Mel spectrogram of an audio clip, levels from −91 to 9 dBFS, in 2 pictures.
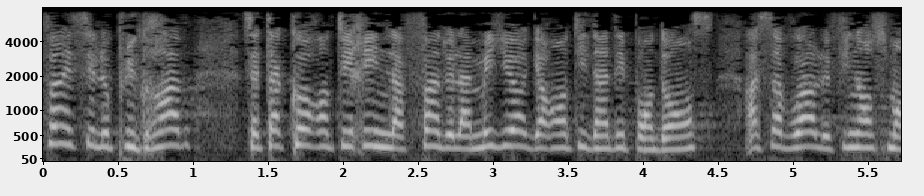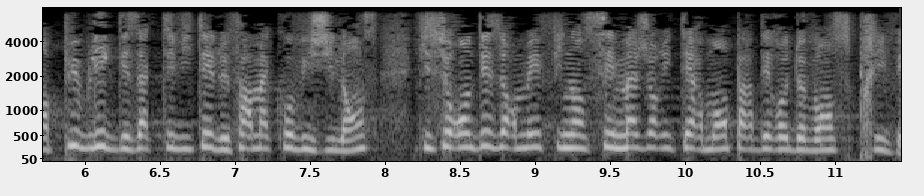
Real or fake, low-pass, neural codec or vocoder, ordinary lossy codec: real; 7.2 kHz; none; none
